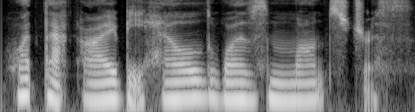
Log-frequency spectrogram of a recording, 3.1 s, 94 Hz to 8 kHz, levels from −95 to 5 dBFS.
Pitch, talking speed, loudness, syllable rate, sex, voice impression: 155 Hz, 115 wpm, -16 LUFS, 2.9 syllables/s, female, feminine, adult-like, tensed, slightly hard, clear, fluent, intellectual, calm, elegant, lively, slightly sharp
